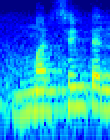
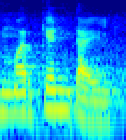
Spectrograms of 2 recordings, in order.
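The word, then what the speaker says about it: mercantile: मर्सेंटाइल नहीं बेटा, इट इज़ मर्केंटाइल।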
